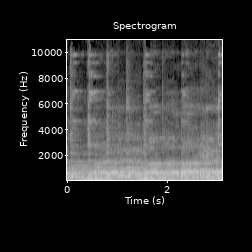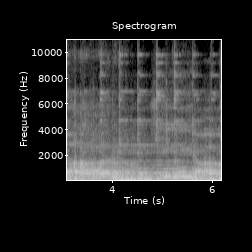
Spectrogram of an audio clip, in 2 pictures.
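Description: Devotional chanting sung to music, a voice holding and bending long notes over a light, steady percussion beat of about four strokes a second.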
